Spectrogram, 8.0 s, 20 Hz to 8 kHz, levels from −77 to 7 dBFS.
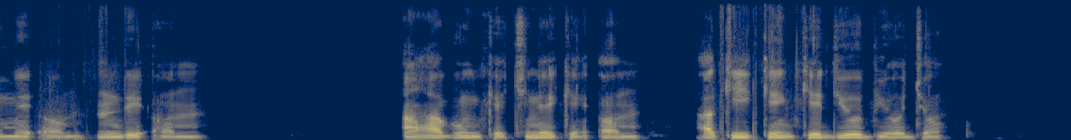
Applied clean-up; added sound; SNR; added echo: neural separator model SepFormer DNS4.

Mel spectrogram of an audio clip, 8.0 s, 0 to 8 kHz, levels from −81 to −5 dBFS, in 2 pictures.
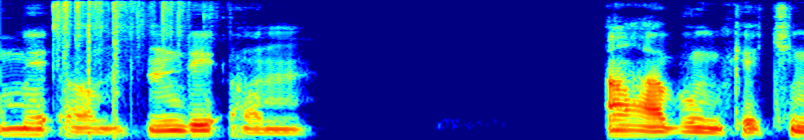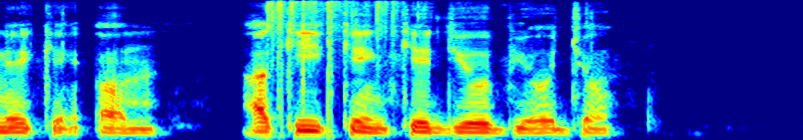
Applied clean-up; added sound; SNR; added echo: none; Coin (dropping); 10 dB; none.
